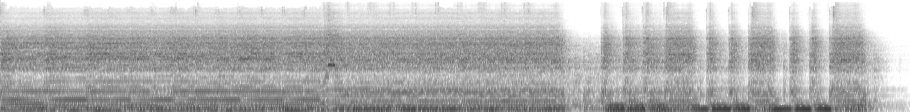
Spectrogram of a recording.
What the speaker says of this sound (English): That almost sounds like too much distortion.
